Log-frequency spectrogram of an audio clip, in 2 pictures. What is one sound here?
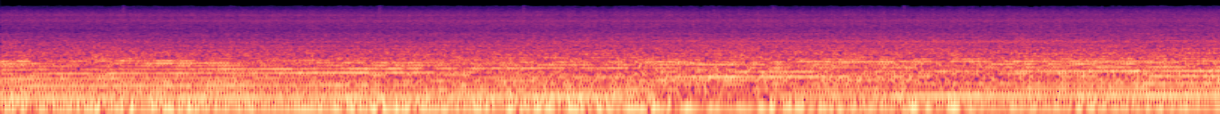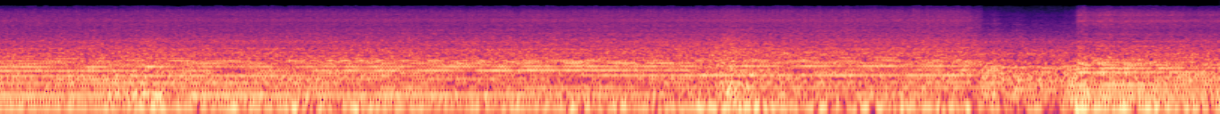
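A sports car engine roars steadily at high speed, briefly dropping near the end.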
